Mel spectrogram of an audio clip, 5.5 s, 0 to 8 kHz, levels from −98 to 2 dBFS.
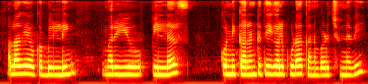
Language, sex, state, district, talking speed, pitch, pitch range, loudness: Telugu, female, Telangana, Hyderabad, 95 wpm, 240 Hz, 235-255 Hz, -17 LUFS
